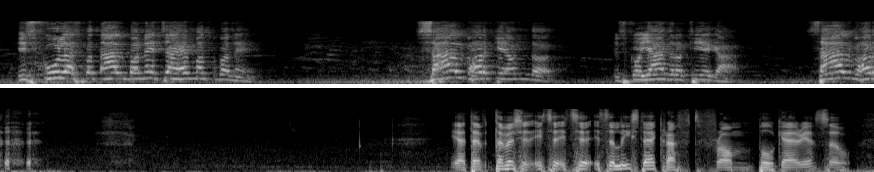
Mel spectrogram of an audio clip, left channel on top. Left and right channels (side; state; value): both; different; correlation 0.00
